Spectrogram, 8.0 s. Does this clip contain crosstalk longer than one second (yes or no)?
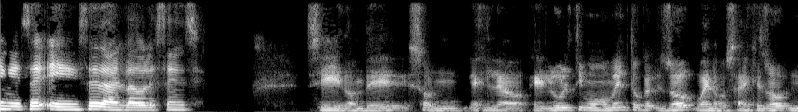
no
